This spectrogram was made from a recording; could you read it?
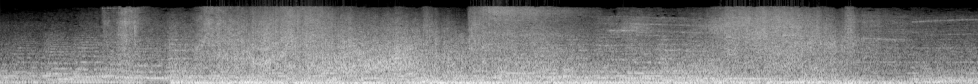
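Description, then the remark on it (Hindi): Loud, continuous weapon fire and explosions fill the whole stretch, with deep booms rolling over crackling bursts and a dense, sustained roar; no voices are heard. “जनाब, नए ऑर्डर्स की रिसीविंग कंफर्म। फायर करो।”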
